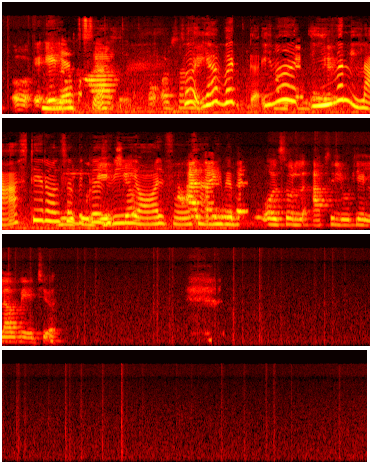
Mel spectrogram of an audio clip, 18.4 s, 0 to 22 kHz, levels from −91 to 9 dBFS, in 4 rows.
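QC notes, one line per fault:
0.74–1.49 s, 3.12–4.75 s, 5.29–6.21 s and 6.73–7.90 s, speech suppressed in double talk: the speech ducks in pieces by up to about 20 dB in the first two spans and about 15 dB in the later two, with the quieted portions adding up to somewhere between 0.4 s and a second in each span. The cause is likely an echo canceller treating the overlapping far-end talk as echo and pulling the near side down with it.
1.25–1.76 s, 2.92–3.03 s and 6.66–6.72 s, echo leak: a faint delayed copy of the speech trails it by 247 ms, sitting about 20 dB under the speech in the first two spots and about 35 dB under it at 6.66 s. This is likely residual loudspeaker pickup that the canceller failed to remove. Unlike suppression, it adds a repeat of the speech rather than lowering the speech itself.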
